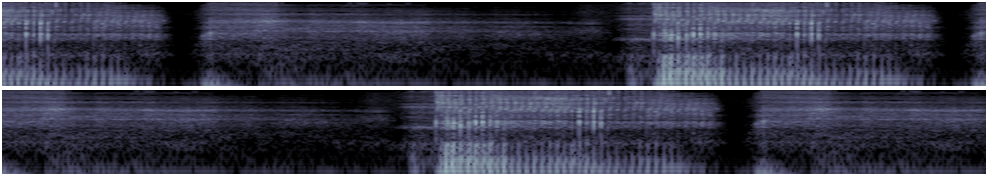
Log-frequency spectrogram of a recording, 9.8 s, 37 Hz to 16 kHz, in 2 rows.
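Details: Cartoon dog sleeping and snoring: loud, low rumbling snores about 16 times a minute, each followed by a quieter breath out.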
